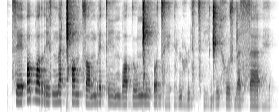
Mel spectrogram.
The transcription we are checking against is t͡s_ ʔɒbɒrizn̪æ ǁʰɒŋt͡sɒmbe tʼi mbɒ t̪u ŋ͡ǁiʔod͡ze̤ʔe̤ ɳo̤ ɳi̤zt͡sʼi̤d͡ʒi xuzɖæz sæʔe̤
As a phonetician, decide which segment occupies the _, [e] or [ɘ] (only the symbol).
e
